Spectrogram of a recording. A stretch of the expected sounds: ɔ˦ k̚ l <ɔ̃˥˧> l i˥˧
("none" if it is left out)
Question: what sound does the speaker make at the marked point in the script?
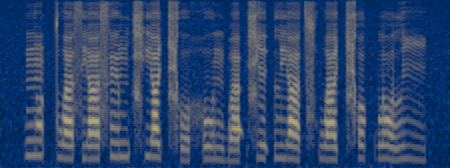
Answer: ɔ˥˧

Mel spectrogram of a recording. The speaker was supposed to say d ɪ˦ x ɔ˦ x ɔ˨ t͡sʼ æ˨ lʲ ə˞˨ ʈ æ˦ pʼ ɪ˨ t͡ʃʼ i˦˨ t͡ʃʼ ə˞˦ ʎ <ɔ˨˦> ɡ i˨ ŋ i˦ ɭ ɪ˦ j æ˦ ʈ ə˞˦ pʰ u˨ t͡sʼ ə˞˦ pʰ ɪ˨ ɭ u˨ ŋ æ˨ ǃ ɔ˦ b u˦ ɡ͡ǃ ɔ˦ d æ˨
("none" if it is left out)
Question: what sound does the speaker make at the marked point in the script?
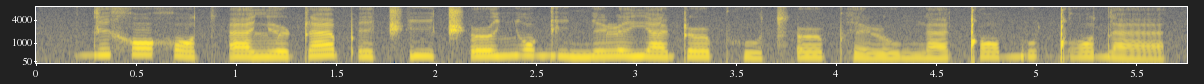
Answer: ɔ˦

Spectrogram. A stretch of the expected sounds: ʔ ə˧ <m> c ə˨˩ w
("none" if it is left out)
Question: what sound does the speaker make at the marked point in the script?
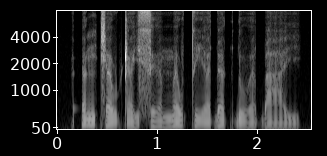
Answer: ŋ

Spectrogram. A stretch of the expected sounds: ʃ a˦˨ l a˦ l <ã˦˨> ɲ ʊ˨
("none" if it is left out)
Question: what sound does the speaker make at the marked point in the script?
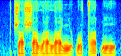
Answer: a˦˨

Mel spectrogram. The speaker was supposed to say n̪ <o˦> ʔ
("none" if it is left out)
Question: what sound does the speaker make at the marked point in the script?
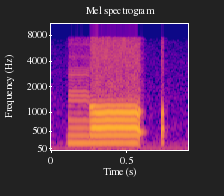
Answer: o˦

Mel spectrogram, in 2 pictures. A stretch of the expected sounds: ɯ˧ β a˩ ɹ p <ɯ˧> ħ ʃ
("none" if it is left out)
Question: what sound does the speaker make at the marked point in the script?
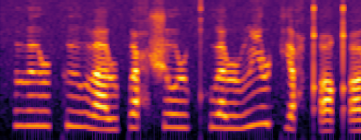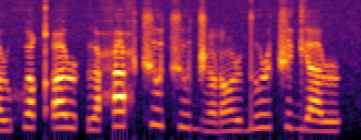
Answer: ə˧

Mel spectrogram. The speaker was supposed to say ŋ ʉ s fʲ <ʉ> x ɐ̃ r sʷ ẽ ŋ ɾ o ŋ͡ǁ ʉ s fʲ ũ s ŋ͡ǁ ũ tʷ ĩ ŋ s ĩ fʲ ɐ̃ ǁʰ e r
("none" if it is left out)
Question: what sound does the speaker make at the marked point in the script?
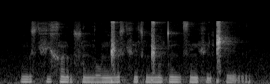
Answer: ʉ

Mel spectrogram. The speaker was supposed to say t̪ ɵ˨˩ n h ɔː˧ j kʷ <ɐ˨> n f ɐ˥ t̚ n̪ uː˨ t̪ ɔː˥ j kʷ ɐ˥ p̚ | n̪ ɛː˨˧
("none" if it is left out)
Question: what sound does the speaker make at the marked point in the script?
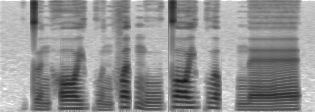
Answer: ɐ˨˩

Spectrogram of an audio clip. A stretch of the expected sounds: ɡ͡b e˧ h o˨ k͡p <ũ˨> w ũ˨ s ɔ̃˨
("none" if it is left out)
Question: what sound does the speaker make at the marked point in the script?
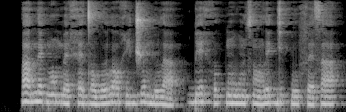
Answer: ũ˨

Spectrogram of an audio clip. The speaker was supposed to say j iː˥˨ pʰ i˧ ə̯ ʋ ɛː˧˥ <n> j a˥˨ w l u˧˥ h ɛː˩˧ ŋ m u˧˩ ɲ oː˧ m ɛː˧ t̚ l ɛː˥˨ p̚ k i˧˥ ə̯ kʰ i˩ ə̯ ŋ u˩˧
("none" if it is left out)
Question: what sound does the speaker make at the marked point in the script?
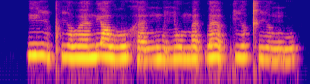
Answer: n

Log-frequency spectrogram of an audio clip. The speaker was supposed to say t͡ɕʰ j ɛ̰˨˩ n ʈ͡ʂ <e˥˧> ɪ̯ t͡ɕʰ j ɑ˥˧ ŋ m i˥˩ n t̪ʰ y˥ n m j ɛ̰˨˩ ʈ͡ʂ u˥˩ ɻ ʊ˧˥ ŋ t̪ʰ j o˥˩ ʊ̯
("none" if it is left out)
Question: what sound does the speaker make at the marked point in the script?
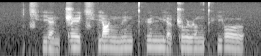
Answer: e˥˧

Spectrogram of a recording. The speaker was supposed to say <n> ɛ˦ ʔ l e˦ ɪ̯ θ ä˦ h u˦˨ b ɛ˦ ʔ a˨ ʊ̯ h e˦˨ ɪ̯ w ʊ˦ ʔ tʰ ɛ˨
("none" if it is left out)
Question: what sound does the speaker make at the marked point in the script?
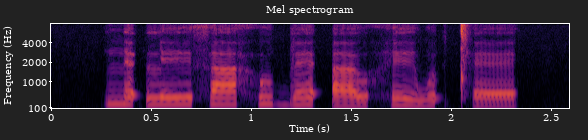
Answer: n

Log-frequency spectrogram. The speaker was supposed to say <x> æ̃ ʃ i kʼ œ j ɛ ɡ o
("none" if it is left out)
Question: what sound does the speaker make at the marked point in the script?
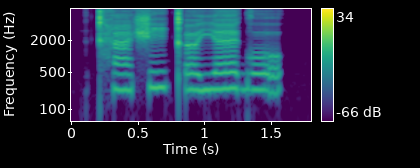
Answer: kʰ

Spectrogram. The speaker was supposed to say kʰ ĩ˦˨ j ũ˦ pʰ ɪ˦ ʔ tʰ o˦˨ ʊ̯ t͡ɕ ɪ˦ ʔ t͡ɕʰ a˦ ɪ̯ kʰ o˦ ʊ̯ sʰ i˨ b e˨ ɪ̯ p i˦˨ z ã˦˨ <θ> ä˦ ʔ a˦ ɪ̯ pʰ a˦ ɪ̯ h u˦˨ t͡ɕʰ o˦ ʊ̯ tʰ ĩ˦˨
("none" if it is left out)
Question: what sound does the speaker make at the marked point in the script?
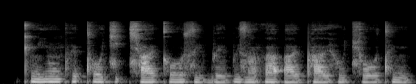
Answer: θ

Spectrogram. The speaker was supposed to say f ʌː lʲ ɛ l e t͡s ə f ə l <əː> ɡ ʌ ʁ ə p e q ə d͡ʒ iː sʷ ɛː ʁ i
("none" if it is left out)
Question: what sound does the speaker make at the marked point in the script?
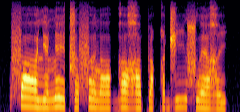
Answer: ʌː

